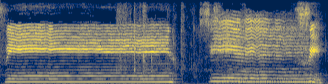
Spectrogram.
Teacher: ऊपर वाले दो दांत और नीचे वाले दो दांतों के साथ मामूली सी लग जाए, सीन अदा होता है। सीन लेकिन हम सीन को 6 अलिफ के बराबर लंबा करते हैं।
